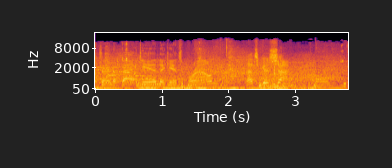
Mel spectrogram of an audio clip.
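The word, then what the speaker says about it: Braun: in transition which lead to open three-pointers is brown whose name is spelled Brawn but pronounced Brown Jay does not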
